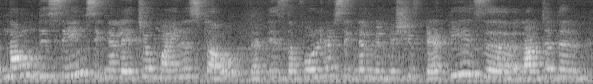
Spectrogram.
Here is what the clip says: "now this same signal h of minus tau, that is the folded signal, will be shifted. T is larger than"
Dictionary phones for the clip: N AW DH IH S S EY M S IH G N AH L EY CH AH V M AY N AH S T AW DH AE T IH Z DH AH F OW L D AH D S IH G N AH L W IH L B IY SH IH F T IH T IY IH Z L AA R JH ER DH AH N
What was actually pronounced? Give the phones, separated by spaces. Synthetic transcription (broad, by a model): N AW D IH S S EY M S IH G N AH L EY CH AH V M AY N AH S T AW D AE T IH Z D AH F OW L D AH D S IH G N AH L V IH L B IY SH IH F T IH T IY IH Z L AA R JH ER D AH N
